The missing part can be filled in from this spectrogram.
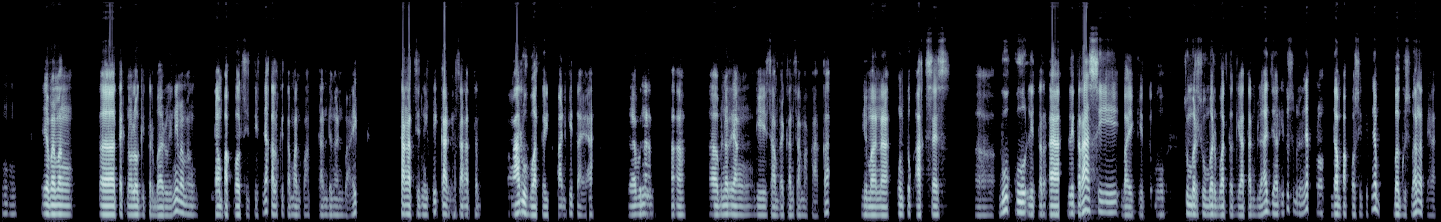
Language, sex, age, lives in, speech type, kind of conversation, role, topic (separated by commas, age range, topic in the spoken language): Indonesian, male, 30-34, Indonesia, conversation, unstructured, none, Apa perubahan positif yang kamu rasakan berkat teknologi terbaru?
